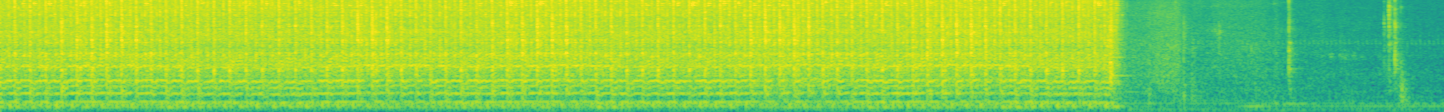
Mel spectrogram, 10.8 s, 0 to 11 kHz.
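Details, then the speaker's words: Restored Pfaff 130-6 sewing machine sewing its third decorative stitch with an embroidery kit, at position 3 (far-right needle) and Control A very active. Fast, even clatter of about three stitches a second, no knocks or drag, clean stop: normal running. "You see this one is quite active when it comes to that manipulating the stitch width. Control A is also very active with this stitch, very, very active."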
